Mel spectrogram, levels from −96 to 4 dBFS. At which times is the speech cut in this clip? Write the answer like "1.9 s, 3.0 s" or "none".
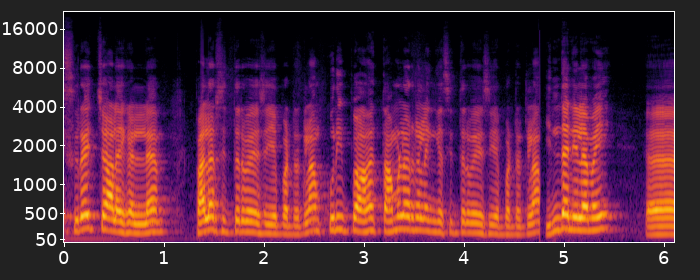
4.8 s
